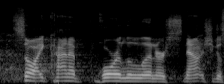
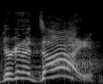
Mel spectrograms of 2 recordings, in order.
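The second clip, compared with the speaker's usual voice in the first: panicked yell; 8 semitones higher than usual. Retold or imitated. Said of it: "And I was like".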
